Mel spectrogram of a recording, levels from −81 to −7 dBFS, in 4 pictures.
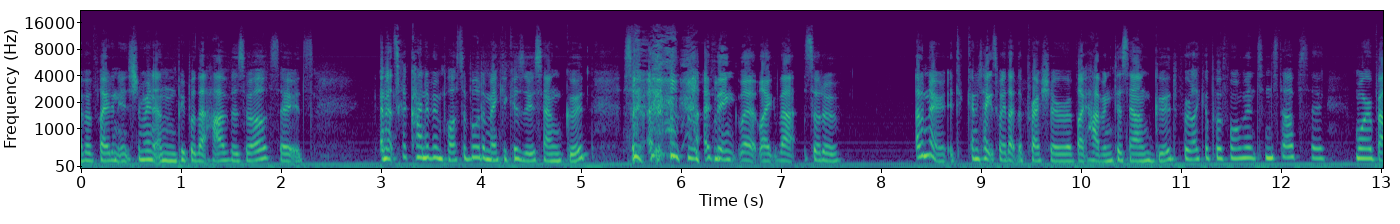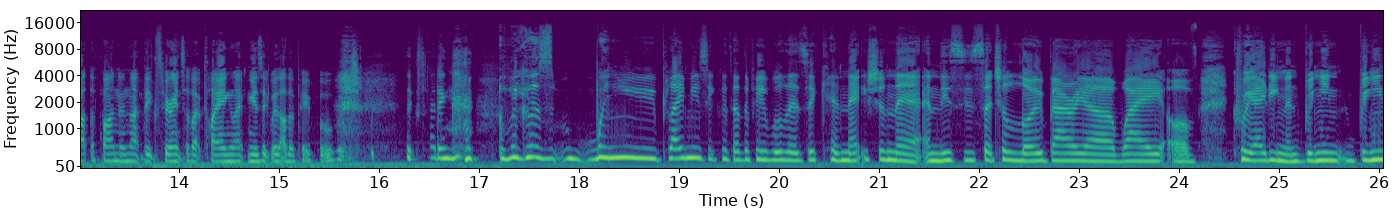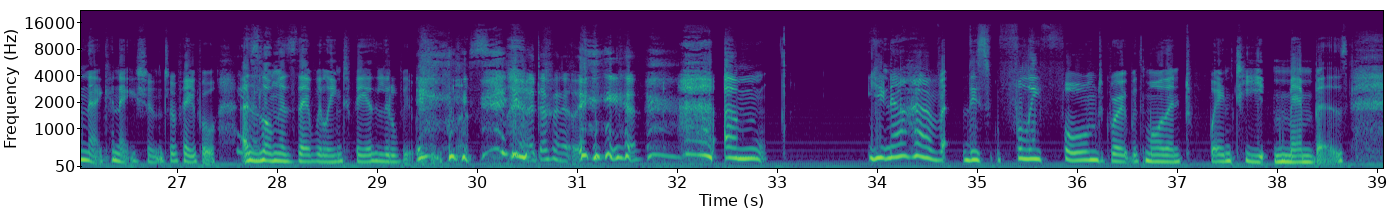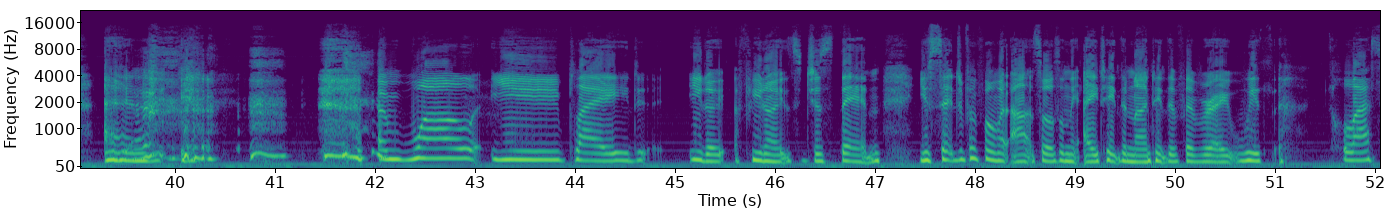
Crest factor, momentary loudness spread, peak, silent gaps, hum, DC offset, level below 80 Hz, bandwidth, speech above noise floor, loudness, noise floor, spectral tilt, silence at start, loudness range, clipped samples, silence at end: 12 dB; 9 LU; -16 dBFS; none; 50 Hz at -50 dBFS; under 0.1%; -50 dBFS; 16 kHz; 21 dB; -28 LUFS; -49 dBFS; -5 dB/octave; 0 s; 4 LU; under 0.1%; 0 s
